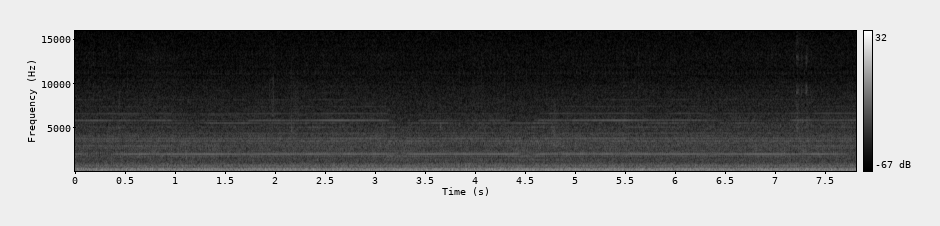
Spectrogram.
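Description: Steady, loud jet engine roar from an American Airlines 767-300ER in X-Plane 11 during its takeoff roll, heard from over the wing as an unbroken broadband rush with no voices.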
